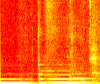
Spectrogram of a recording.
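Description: Small chamber organ with wooden pipes played in held notes, a low note with a higher one above it. The pitch changes twice, about two-thirds of a second in and again near the end, then the sound stops.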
